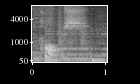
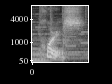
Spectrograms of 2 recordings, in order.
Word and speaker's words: Porsche: British English pronounce Porsche. American English pronounce Porsche. But someone says Porsche. It's okay.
